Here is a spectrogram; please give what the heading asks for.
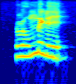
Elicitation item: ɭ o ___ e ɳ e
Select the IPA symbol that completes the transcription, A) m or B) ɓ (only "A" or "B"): A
